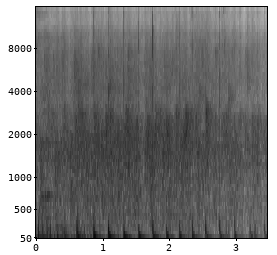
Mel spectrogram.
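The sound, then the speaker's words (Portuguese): An audience claps steadily for a few seconds to celebrate two years of Fémina, a dense wash of many hands with some sharper individual claps standing out, fairly loud and without any talking over it. “Mas não é só uh, um dia especial por esse motivo, é também o dia em que celebramos dois anos de Fémina e por isso também quero pedir o vosso aplauso.”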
